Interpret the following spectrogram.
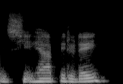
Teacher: for yes, no question, the intonation rises a little bit at the end. So it goes like, it's not a plain intonation, but it rises in the end.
